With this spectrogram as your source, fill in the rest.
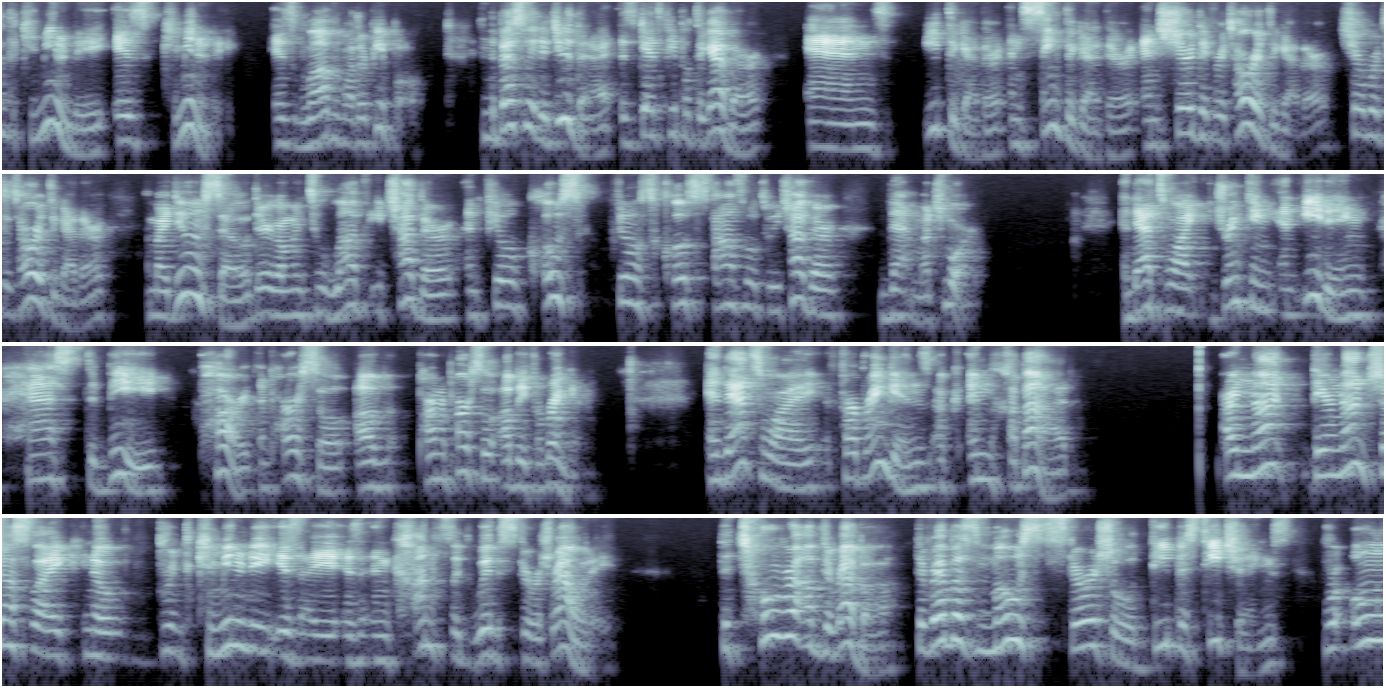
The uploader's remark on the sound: This audio was originally captured from Zoom on 01/06/2021 as part of Drisha's Winter Zman.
